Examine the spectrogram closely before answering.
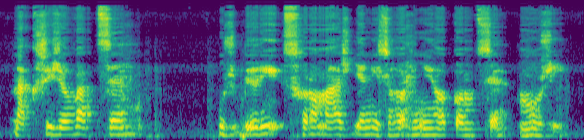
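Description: Amid noticeable background noise, a woman with a medium pitch speaks very slowly in a monotone, flat intonation. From Czech Krkonoše region, German-speaking family. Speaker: eyewitness. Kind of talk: oral history interview.

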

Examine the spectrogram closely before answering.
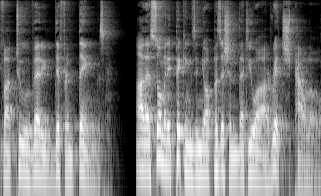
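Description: With ordinary pitch variation, a voice is reading aloud in a natural voice against a quiet background.

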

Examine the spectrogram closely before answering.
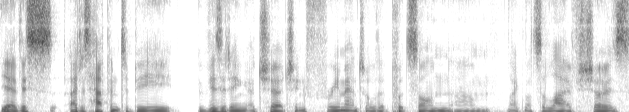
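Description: A man's dark, mellow voice with an Australian accent, fairly slow and in a monotone, flat intonation, on a very clean recording with a silent background. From Western Australia. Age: 20s. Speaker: singer-songwriter. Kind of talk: casual interview chat.

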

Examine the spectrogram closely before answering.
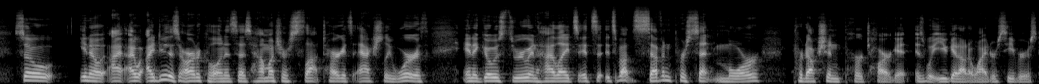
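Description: An ordinary speaking voice, a man with an American accent and a fairly high pitch talks at a fairly quick pace in a very clean recording with a silent background. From Chicago, US Midwest. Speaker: fantasy football analyst. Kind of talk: casual chat.

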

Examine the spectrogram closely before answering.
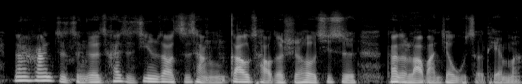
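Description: A man with a Taiwanese accent speaks with lively intonation. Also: fairly low pitch for a man, fairly quick pace. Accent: Taiwanese Mandarin. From Taiwan, Nantou County. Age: 60s. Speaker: author and TV travel host. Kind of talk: interview.

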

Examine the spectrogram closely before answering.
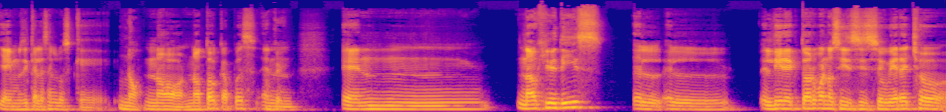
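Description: On a very clean recording with a silent background, a man speaks at a very slow pace in a medium pitch with ordinary pitch variation. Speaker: musical director. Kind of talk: casual chat. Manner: halting, many repeated words.

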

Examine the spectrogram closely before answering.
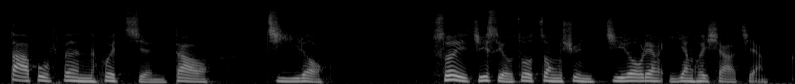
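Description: In a very clean recording with a silent background and a dry, close sound with no echo, a man with a fairly high pitch and a dark, mellow tone speaks at a very slow pace with long, frequent pauses. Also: ordinary pitch variation. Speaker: news podcast host. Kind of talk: news commentary monologue. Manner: slightly halting, stumbles over words.

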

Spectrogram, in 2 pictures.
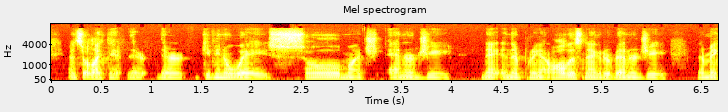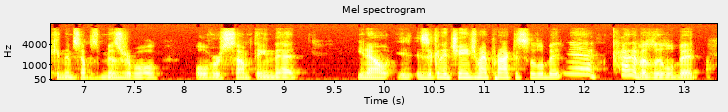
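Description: With a plain, everyday voice, a man at medium pitch talks at a fairly quick pace with lively intonation, in a dry, close sound with no echo on a very clean recording with a silent background. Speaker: anesthesiologist. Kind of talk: casual interview.

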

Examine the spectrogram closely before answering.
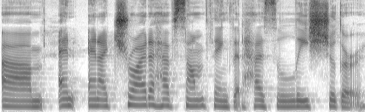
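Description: A woman's dark, mellow tone with an Australian accent, on a very clean recording with a silent background. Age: 40s. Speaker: carnivore diet coach. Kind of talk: casual interview.

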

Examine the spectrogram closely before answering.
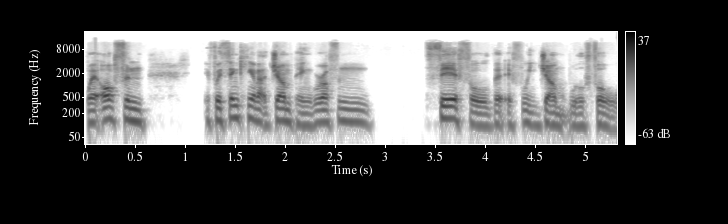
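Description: A man with a plain, everyday voice talks at a moderate pace and medium pitch, with ordinary pitch variation, against a quiet background. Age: 30s. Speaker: life coach. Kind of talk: casual chat.

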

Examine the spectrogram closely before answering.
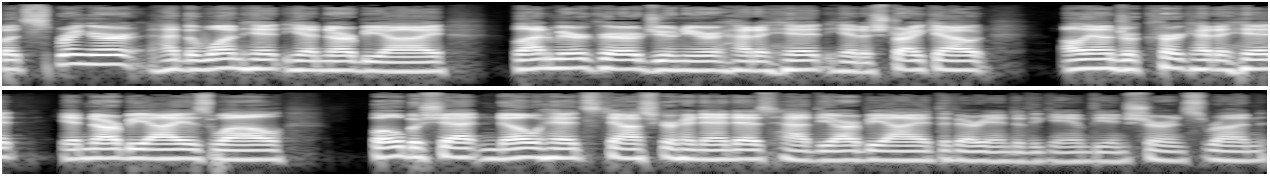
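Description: An unremarkable speaking voice from a man at medium pitch, moving at a fairly quick pace with ordinary pitch variation. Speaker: radio host. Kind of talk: casual sports talk radio with call-ins. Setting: radio studio with phone calls.

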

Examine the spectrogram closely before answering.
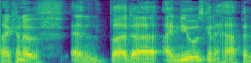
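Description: A man with a Midwestern accent talks at a very fast pace. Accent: American (Midwestern). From US, Missouri. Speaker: novelist. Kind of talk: interview. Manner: halting, with many repetitions.

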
